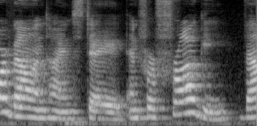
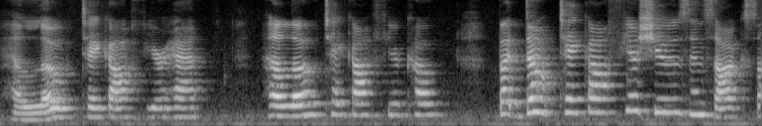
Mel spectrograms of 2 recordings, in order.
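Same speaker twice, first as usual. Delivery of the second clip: playful rhyme; 4 semitones higher than usual. Acted. Chanted greeting rhyme.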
